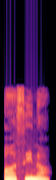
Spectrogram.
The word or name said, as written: ಆಸೀನ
